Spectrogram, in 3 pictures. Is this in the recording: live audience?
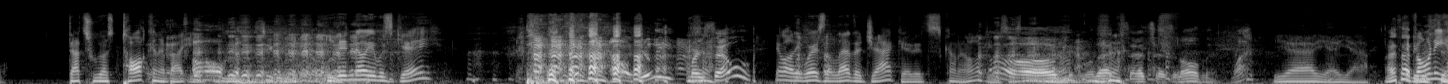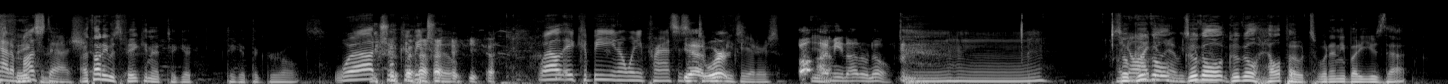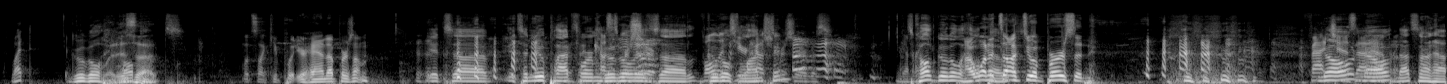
yes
